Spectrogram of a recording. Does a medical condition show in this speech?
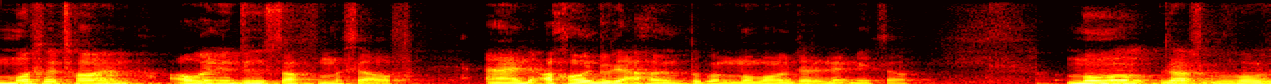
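Yes: cerebral palsy.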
